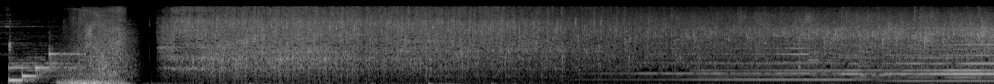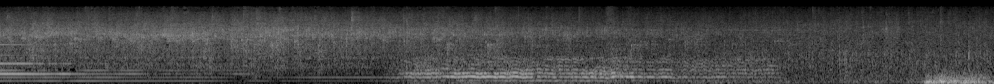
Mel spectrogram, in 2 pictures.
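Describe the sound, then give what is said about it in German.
A crowd applauds in a dense, steady wash of clapping that lasts throughout, joined partway by sustained musical tones that shift higher toward the end. “Applaus!”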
